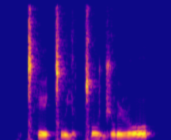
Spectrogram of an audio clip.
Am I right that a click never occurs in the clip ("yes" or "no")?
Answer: no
